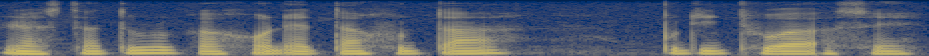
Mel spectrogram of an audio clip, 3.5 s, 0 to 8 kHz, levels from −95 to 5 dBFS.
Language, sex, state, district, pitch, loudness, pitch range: Assamese, male, Assam, Sonitpur, 140 Hz, -19 LUFS, 135-155 Hz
